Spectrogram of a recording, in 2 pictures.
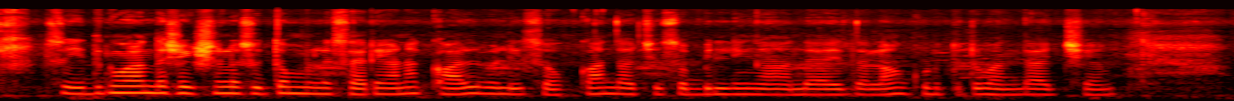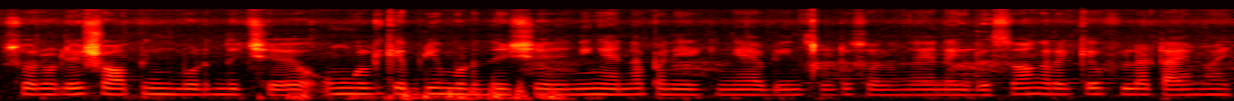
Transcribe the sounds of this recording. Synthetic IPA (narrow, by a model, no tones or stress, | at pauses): soːɪðɯkːɯmaːlɐnd̪ɐʃɛkʂɐnɪlɐsʊt̪ːɐmʊlːɐsɐɾɪjaːnɐkaːlʋɐɭisɔkːaːnd̪aːt͡ʃːɯsoːbɪlːɪŋɡaðɐɪðɛlːãːkɔɽɯt̪ːɯʈːɯʋɐnd̪aːt͡ʃːɯ | soɾɐɭɪjɐʃaːpɪŋɡmʊɽɯnd̪ɯt͡ʃːɯʊ̰ŋɡɐɭɯkːɯɛpːɐɽɪjɯ̃mʊɽɪnd̪ɯt͡ʃːɯniːŋɡɐɛnːɐpɐɳːɪɾɯkːiːŋɡɐɐpːɐɽɪnːɯsɔlːɪʈːɯsɔlːɯŋɡɐɛnɐkːɯd̪ɛsɯʋaːŋɡɐɾɐkːeːfʊlːaːʈɐɪmaːʈː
